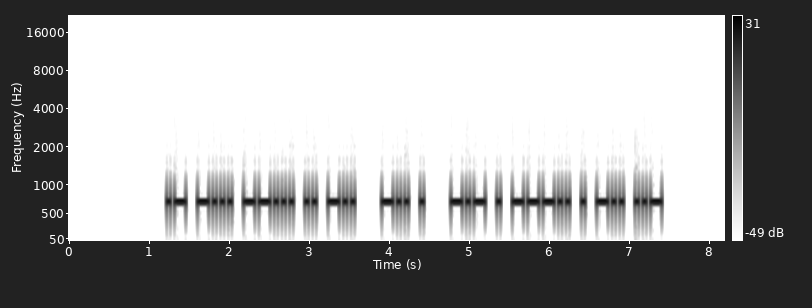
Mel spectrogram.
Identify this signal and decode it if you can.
Morse code, heard as a keyed tone, about 25 wpm, 700 Hz. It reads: AB7ID DE KE8EDU
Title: USA Callsign DE Callsign 25wpm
